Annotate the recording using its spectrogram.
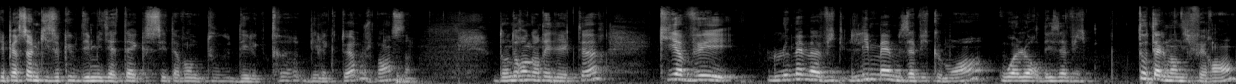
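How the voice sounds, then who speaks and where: Amid noticeable background noise and audible room echo, a woman speaks at a fairly low pitch with ordinary pitch variation. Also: moderate pace. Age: 70s. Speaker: reader on a book prize selection committee. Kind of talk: interview testimony. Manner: hesitant, with fillers and self-corrections.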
